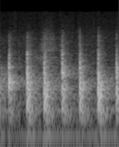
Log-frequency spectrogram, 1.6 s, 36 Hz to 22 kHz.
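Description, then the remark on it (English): Seven firm, evenly spaced knocks on Mr. Stone's wooden door at 2 in the morning, in quick succession and fairly loud, with no voices. “Stone took a sleeping pill, fell asleep, and is too drowsy to hear our knocking.”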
